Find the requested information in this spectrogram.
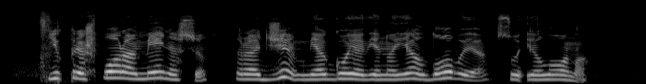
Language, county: Lithuanian, Kaunas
